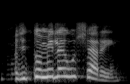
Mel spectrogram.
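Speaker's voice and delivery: ordinary talk, nothing marked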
